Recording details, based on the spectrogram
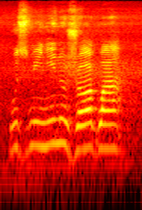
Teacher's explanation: alguns cordelistas comem esse M e fazem uma fusão do Gá com o A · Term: elisão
